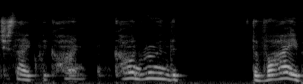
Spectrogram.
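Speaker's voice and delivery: hushed, high-pitched whisper. Retelling the people serving pints at a gig whispering back, imitating a whisper. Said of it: "And then they whispered back".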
